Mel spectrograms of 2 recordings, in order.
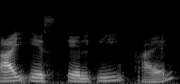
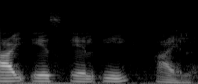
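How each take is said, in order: No difference in how they are said.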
